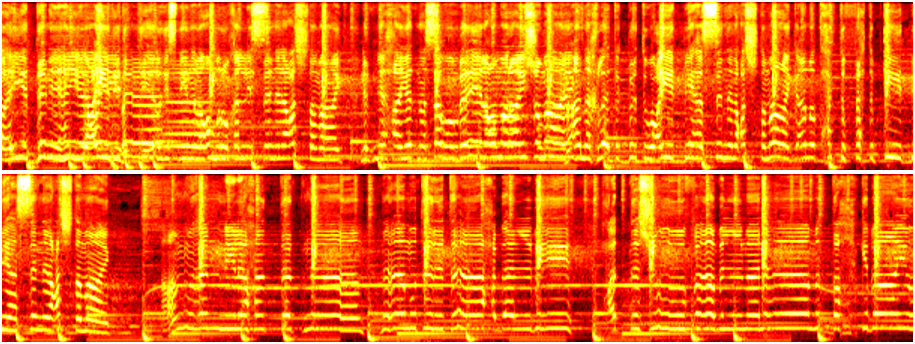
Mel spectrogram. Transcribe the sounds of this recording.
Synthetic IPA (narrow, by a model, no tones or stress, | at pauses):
hɪjːɪd̪ːʊnjahɪjːaʕiːb̪ibaːiʔɾɡɪsniːnɪlʕʊmɾwxalːisːɪnːɪlʕaʃt̪ˤɑmaʕɪk | nɪb̚niħajeːt̪nasahubeːlʕʊmɾˤaʃamaʕʔanaxalaʔt̪ak̚bɪɾt̪wʕiːd̪̚biːhasːɪnːɪlʕaʃt̪ˤɑmaʕɪkʔanat̪ħɪk̪ːɪfːɪħt̪ɪb̚kiːt̪̚biːhasːɪnːɪlʕaʃt̪ˤɑmaʕɪk̚ | ʕa̰mɣanːilaħat̪ːat̪namnamut̪ɪɾt̪aħbʔalbi | ħat̪ːaʃuːfabɪlmanamɨt̪̚ˤːɑħkɪbaʕj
